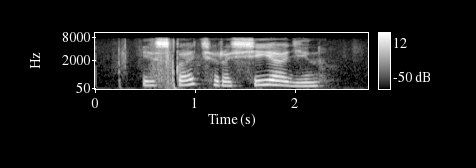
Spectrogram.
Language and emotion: Russian, neutral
